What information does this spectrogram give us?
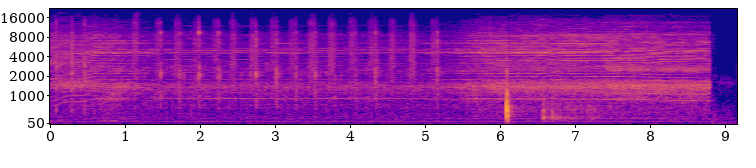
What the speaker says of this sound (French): Donc, évidemment, je prépare mon ventilo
